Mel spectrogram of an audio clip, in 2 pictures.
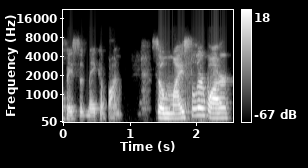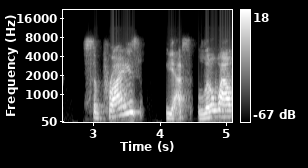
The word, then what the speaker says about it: micellar: So this is 17 and it's pronounced micellar, but you can spell it mice, M-I-C-E, Micellar Water.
